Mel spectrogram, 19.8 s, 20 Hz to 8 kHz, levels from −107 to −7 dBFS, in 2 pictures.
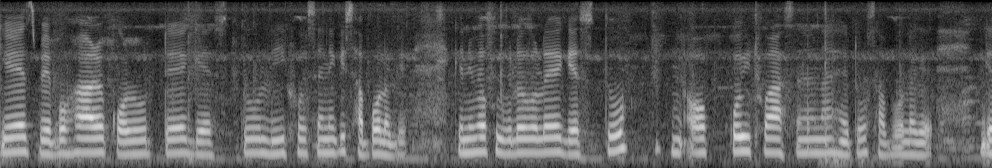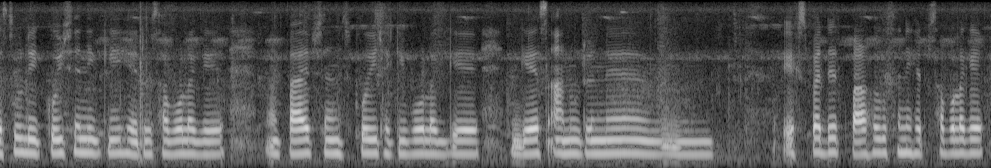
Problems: background sounds at intervals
